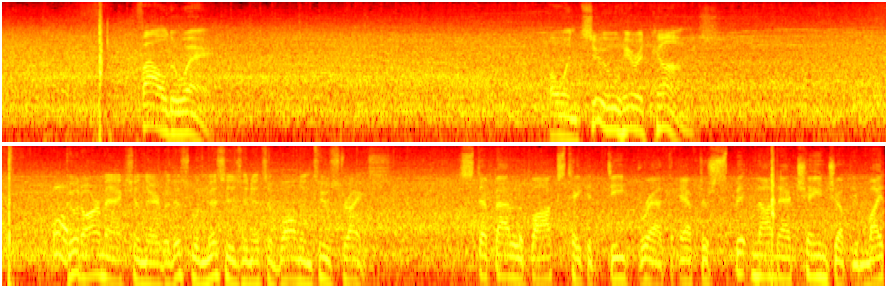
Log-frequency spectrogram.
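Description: A baseball smacks into a catcher's mitt with a sharp pop.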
